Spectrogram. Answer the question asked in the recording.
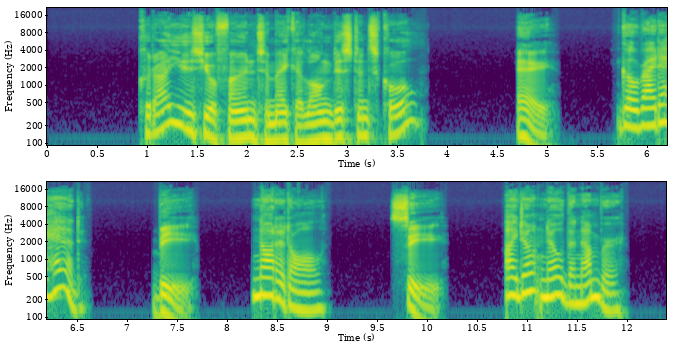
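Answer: A: Go right ahead.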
